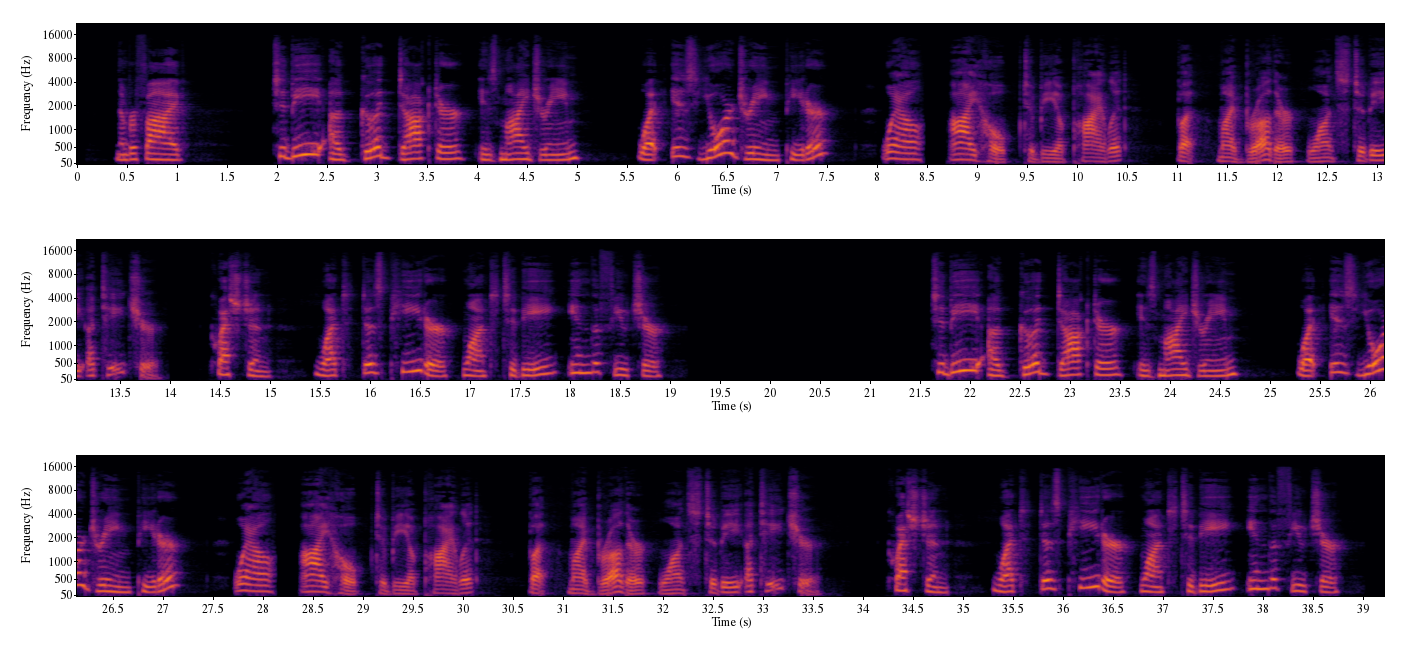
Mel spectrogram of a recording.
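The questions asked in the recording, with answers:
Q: What does Peter want to be in the future?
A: A pilot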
